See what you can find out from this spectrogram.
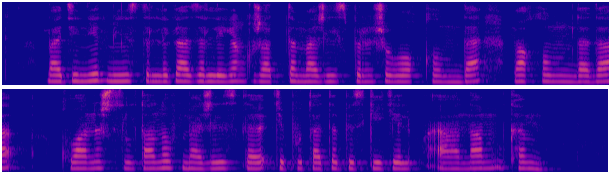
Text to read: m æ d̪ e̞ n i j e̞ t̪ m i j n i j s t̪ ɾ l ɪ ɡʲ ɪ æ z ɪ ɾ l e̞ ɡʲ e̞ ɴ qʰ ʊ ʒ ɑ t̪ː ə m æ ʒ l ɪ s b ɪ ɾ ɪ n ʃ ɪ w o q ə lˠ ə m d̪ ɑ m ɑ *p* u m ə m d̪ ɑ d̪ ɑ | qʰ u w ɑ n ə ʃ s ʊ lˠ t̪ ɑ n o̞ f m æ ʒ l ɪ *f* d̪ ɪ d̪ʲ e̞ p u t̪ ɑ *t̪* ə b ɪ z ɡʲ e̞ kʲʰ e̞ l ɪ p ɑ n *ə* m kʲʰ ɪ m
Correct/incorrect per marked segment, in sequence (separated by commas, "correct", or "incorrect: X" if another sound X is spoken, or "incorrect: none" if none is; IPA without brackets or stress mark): incorrect: q, incorrect: s, correct, incorrect: ɑ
